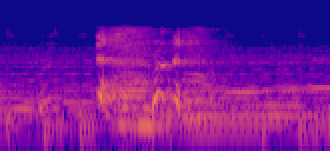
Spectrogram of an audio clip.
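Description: A woman coughs twice, about half a second apart, over soft backing music.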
